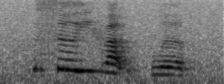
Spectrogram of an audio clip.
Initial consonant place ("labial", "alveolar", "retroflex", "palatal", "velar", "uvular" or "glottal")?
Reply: alveolar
